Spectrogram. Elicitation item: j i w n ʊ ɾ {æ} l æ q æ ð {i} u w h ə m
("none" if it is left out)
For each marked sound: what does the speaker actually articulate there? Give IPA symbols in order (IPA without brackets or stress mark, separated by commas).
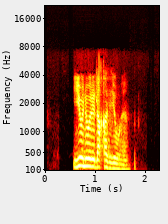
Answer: i, j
